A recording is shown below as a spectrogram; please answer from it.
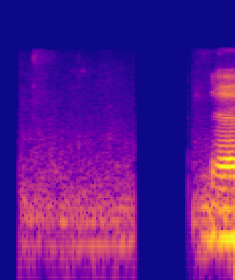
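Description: Dead silence broken for about a second by faint microphone background hiss and low hum, which switches on and off abruptly.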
